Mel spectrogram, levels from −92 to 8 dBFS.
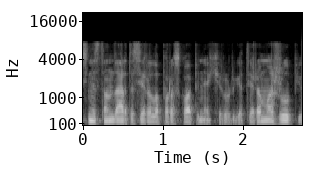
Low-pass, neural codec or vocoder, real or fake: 7.2 kHz; none; real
